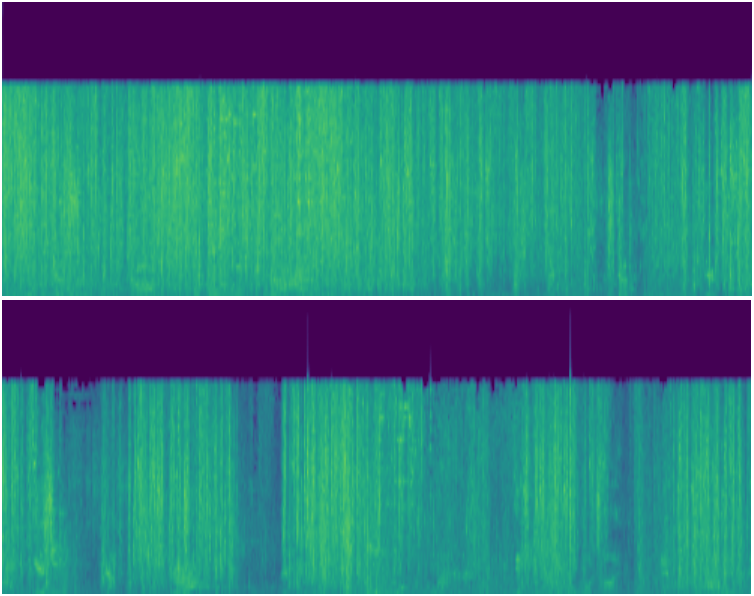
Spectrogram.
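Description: Magic blasts crackle and boom in a video game battle.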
